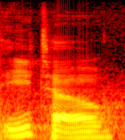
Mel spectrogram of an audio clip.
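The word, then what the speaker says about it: Itoh: that originally did this Ito is how he pronounce that name and there's several oh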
